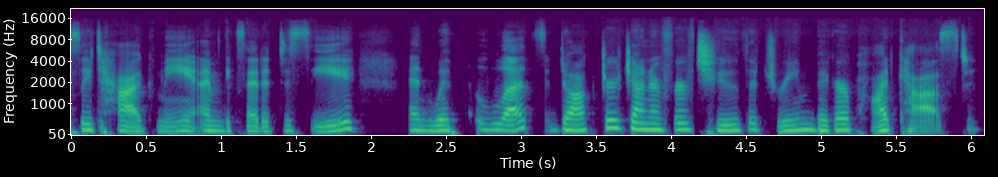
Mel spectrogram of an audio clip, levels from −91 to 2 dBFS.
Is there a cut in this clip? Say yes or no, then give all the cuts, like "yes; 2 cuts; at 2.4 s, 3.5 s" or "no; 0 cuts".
yes; 4 cuts; at 1.0 s, 2.6 s, 3.2 s, 4.2 s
